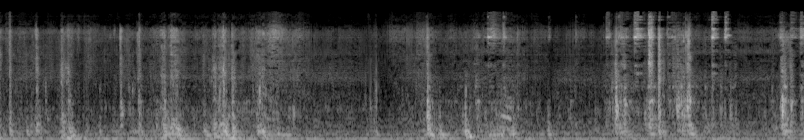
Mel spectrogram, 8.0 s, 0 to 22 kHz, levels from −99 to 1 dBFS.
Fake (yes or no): yes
